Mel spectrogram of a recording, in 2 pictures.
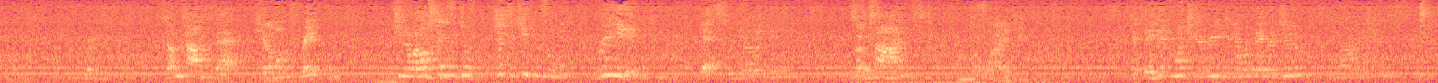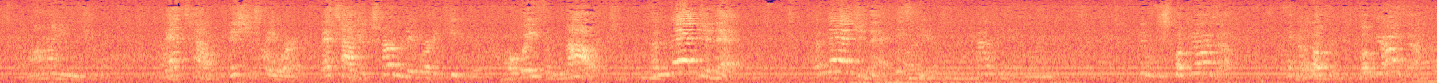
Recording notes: The Civics Mathematics and Science Charter School in Philadelphia visited the Lest We Forget Slavery Museum also located in Philadelphia. This is the audio of that tour conducted by the co-founders of the Lest We Forget Slavery Museum.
